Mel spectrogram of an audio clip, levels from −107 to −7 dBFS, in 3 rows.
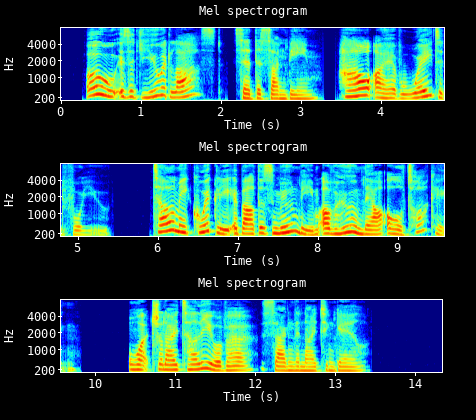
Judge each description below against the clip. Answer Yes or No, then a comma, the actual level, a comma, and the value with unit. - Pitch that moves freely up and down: Yes, wide, 5.7 semitones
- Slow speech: No, average, 155 wpm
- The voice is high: Yes, high, 195 Hz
